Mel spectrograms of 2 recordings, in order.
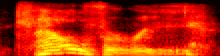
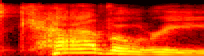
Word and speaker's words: cavalry: They'll say calvary. It's not calvary. It's cavalry. like a Cavalier, the Cleveland Cavaliers basketball team. They're not the Calavaliers.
